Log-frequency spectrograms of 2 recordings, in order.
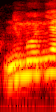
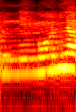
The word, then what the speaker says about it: pneumonia: से पूर्व आया क्या प साइलेंट रहता पम साइलेंट है देख लीजिए इसको निमोनिया बोलते हैं ना कि पोनिया एक शब्द होता है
